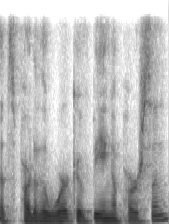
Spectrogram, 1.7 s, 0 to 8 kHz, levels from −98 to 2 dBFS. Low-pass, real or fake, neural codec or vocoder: 7.2 kHz; real; none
